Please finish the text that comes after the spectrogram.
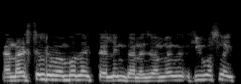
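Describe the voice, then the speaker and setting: A man's voice: high-pitched, fairly even intonation, racing, no echo. A young man with an Indian accent, talking informally and emphatically as an interview guest. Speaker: music producer, interview guest. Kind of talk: casual chat. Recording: dry, slightly dull lo-fi sound.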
